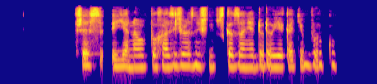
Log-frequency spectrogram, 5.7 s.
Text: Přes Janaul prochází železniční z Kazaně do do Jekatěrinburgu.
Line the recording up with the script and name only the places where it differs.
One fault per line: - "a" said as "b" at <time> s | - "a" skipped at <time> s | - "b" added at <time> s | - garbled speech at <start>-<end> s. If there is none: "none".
none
